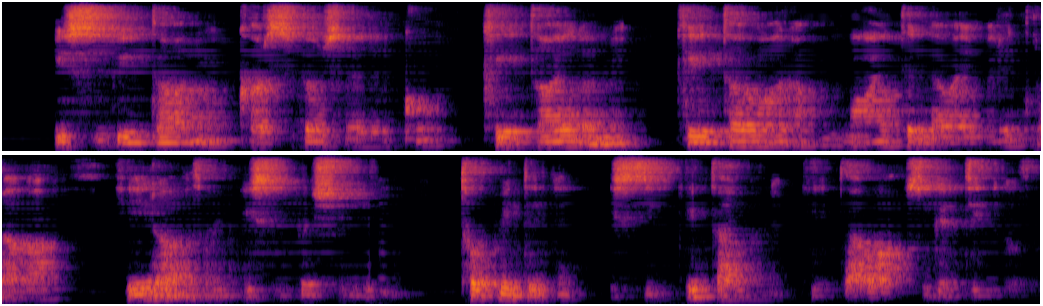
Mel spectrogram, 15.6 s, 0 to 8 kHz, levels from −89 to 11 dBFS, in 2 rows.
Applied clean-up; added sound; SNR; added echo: neural mask model DeepFilterNet 3.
